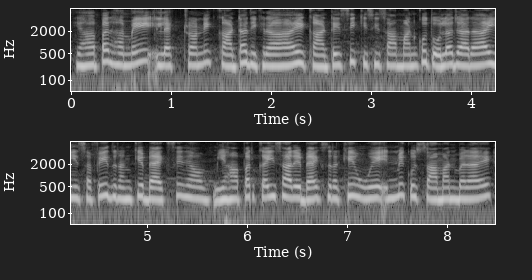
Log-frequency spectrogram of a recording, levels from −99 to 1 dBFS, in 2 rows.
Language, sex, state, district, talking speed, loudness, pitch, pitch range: Hindi, female, Jharkhand, Jamtara, 260 wpm, -27 LUFS, 250 Hz, 240-270 Hz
